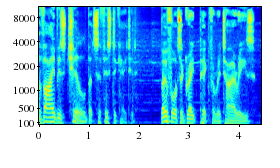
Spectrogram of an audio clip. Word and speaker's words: Beaufort: Beaufort, North Carolina, pronounced Beaufort. Don't mess it up, locals will correct you.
